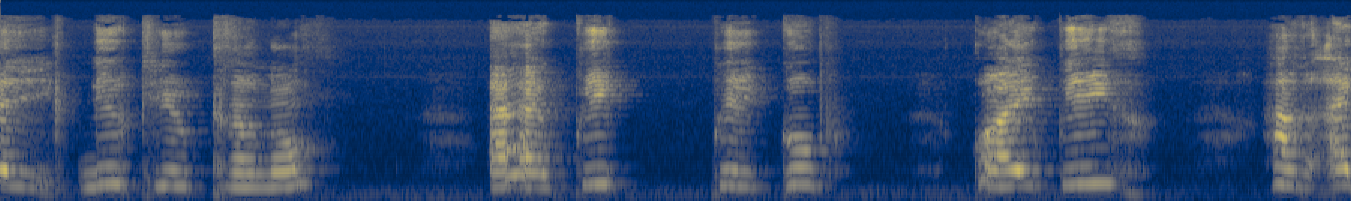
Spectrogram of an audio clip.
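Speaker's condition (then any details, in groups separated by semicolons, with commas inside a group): Cerebral palsy; cerebral palsy, all four limbs, cannot walk, wheelchair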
